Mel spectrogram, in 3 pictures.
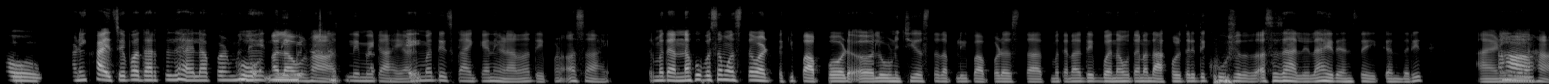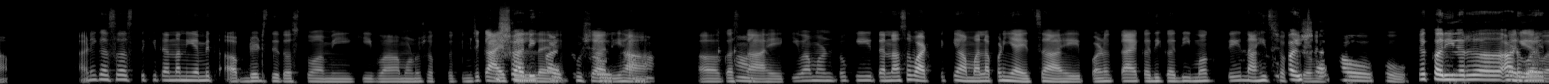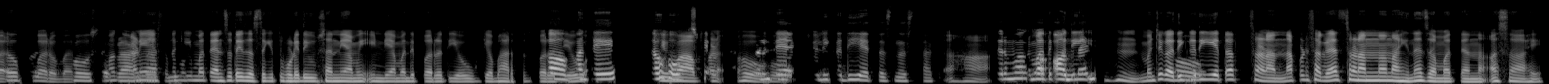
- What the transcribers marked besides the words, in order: in English: "अलाऊ"; in English: "लिमिटेशन्स"; in English: "अपडेट्स"; in English: "होप्स"
- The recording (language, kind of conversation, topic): Marathi, podcast, कुटुंबाशी संपर्कात राहणे इंटरनेटद्वारे अधिक सोपे होते का?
